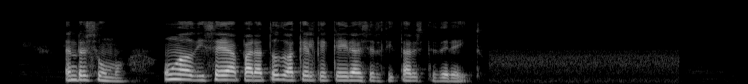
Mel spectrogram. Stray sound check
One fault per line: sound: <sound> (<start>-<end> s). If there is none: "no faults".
no faults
